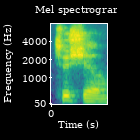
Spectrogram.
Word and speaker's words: Tuchel: So now, breaking news: Thomas Tuchel, right? I don't know if that's how you pronounce it.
